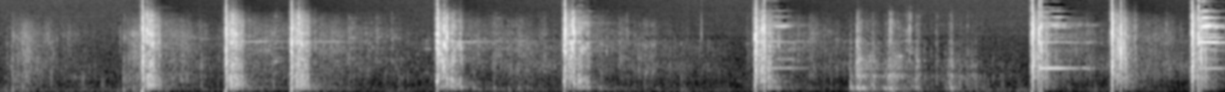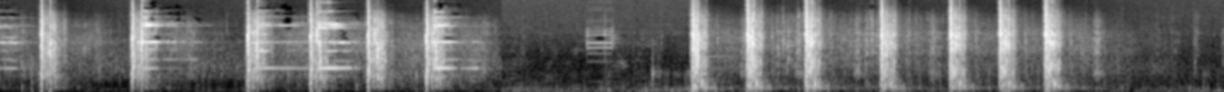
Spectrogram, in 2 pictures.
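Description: Competition gunfire: about two dozen shots in uneven strings, many of them followed by the ring of struck steel targets. It ends in a fast string of pistol shots.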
